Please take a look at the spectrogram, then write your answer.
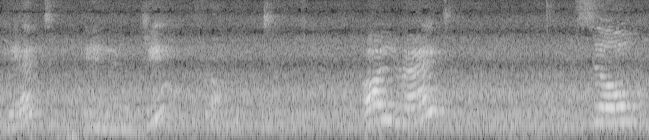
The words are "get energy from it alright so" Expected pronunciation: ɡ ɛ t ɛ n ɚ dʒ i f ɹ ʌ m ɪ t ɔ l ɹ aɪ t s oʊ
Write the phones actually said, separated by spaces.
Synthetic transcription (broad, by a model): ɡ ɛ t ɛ n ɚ dʒ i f ɹ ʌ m ɪ t ɔ l ɹ aɪ t s oʊ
